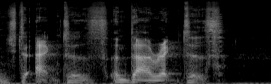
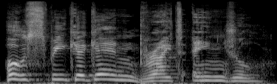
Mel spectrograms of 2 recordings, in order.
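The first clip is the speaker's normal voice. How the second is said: lovestruck Romeo; 7 semitones higher, 4 dB louder than usual. Acted. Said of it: "Romeo in the balcony scene exclaims".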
